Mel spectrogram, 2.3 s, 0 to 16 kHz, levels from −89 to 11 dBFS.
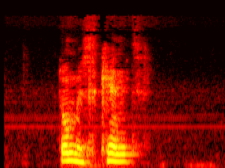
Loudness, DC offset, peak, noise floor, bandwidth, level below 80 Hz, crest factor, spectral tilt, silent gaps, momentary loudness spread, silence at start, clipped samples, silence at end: -16 LUFS; under 0.1%; -2 dBFS; -56 dBFS; 11.5 kHz; -52 dBFS; 16 dB; -7.5 dB/octave; none; 8 LU; 0.6 s; under 0.1%; 0.85 s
